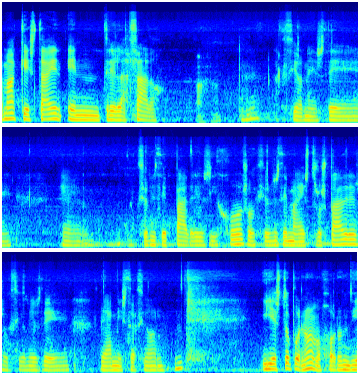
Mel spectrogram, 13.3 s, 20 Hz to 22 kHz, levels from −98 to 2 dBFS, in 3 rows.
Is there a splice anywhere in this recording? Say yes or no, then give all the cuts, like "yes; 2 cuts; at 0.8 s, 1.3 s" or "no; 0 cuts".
no; 0 cuts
